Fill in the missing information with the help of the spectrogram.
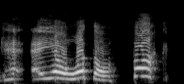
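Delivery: rising outraged call of a random cookout guy. Retold or imitated. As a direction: play the guy at the cookout who just saw something wild. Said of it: "that guy at the cookout who's like".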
